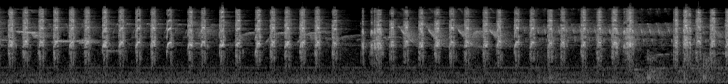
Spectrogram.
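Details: Velvet-fronted nuthatch, a champion bird in a masteran training recording: a fast, steady run of sharp, dry high chips, about three per second, with thin whistled notes layered over the top.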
